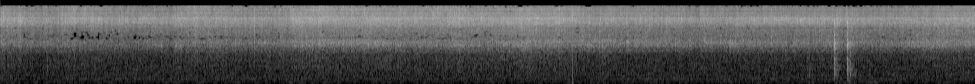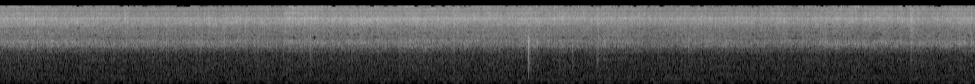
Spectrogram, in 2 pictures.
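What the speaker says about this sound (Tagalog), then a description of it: "luto tayo ng homemade longganisa" Homemade longganisa sausages fry in a pan with a steady, moderate hiss and sputter, a few sharper pops and crackles standing out, with no one speaking.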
